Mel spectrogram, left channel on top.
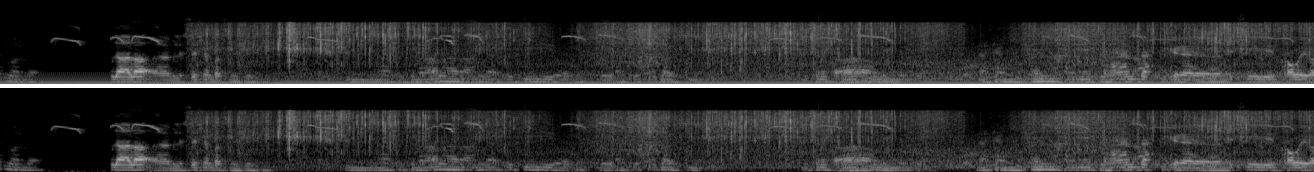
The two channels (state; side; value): noise; left; hum, 10 dB below the sound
